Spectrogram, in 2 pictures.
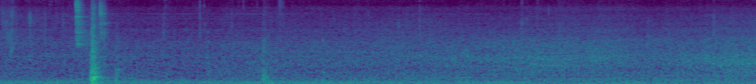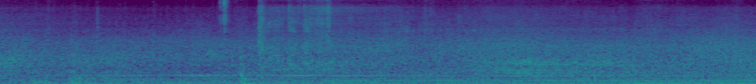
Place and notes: Berlin Wall of Sound, Ostpreussendamm - Lichterfelder Allee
